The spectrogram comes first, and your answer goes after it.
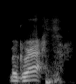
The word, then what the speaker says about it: McGrath: Now I'm going to give you the credit of using the American pronunciation. Mcgrath.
